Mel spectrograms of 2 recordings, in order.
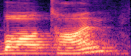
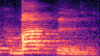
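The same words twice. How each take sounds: First: The word is said slowly and carefully. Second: The word is said quickly and casually. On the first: "when you read it, it's like button" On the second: "if you're going to read it in a fast way, in a quick way"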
